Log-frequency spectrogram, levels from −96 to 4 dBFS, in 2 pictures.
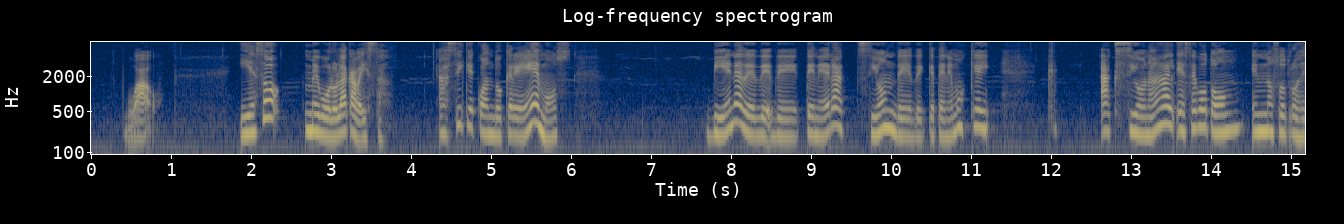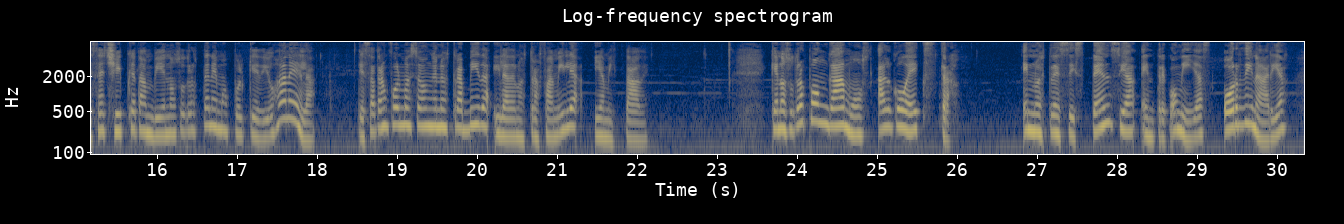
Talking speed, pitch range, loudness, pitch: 120 wpm, 200-265 Hz, -29 LUFS, 230 Hz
